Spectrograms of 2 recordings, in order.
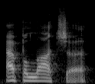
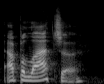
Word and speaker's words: Appalachia: but the correct way of pronouncing it is Appalachia. Appalachia. Appalachia. So you're, I'm throwing an apple at you.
